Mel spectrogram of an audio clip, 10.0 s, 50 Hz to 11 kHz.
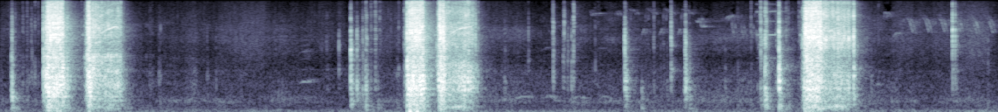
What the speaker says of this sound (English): So these are all 13, so we'll just get an impact gun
